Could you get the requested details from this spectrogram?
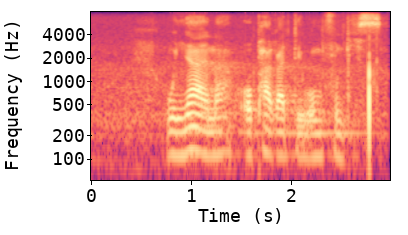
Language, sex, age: Xhosa, male, 24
